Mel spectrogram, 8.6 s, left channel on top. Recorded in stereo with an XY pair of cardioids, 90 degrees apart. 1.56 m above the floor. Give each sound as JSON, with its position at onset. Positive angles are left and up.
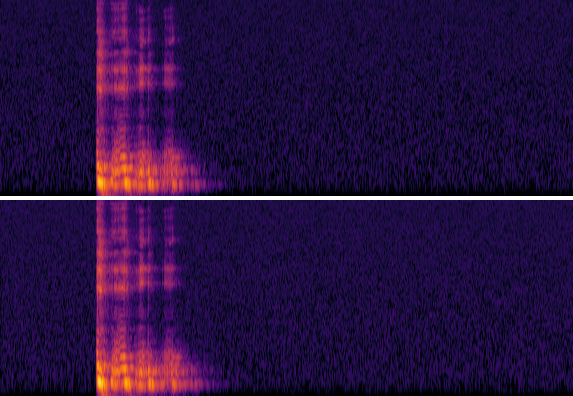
{"t": 1.4, "sound": "laughter", "azimuth_deg": -25, "distance_m": 0.6}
